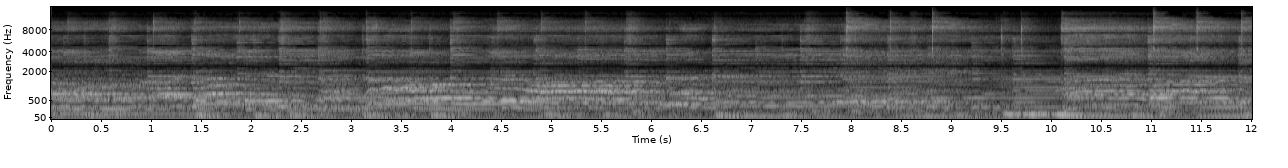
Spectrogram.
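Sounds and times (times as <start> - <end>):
people singing into microphones: 0.0 - 12.0
piano accompaniment: 0.0 - 12.0.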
